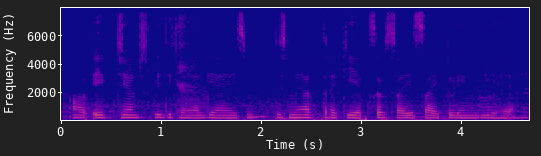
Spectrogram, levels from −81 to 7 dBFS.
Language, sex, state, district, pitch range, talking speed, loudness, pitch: Hindi, female, Uttar Pradesh, Budaun, 175-190 Hz, 190 wpm, -44 LUFS, 185 Hz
